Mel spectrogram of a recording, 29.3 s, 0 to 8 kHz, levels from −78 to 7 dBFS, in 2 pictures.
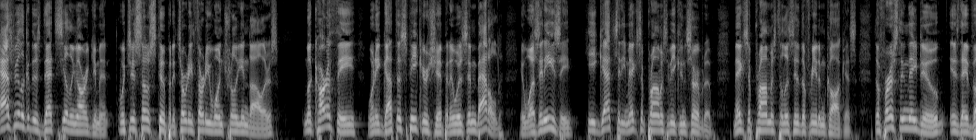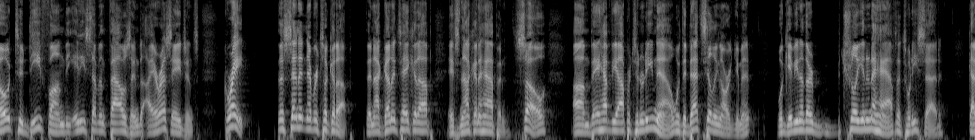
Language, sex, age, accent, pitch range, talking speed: English, male, 50-69, American, 115-150 Hz, 215 wpm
